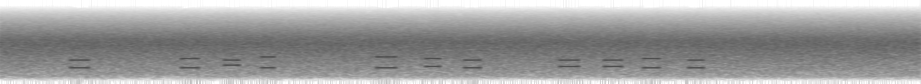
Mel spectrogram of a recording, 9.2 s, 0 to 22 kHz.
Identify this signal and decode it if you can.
DTMF, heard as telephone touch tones, dialled by hand, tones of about 160 ms, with radio hiss. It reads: 1 273 351 4421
